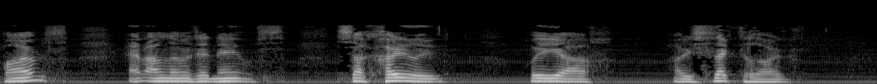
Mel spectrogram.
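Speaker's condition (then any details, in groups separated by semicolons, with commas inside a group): Stroke; engages helper Jantai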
